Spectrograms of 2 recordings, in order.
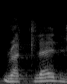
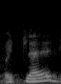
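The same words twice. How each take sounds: First: The name is pronounced with English sounds. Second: The name is pronounced with French sounds. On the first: "à l'anglaise" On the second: "prononcer à la française"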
